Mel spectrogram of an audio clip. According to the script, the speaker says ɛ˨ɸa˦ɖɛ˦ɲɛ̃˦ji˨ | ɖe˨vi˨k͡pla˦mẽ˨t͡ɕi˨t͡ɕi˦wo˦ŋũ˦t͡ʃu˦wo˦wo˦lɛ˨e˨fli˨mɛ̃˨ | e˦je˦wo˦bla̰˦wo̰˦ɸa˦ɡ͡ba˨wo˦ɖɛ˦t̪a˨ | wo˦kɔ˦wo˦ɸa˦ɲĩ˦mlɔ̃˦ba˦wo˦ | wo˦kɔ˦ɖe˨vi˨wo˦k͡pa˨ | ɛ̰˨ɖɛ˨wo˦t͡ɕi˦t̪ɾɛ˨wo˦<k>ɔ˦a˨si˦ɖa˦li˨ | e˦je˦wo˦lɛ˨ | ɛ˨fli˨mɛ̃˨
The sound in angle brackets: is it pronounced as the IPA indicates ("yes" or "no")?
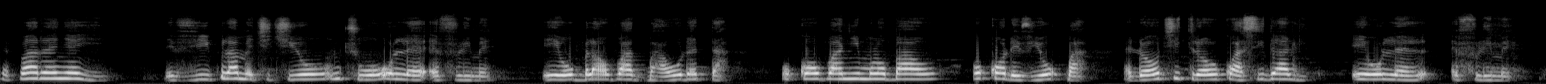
yes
